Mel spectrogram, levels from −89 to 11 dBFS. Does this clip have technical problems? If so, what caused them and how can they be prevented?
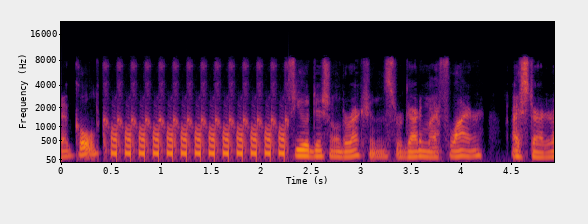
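Yes. There's clock drift between sender and receiver running all the way through. The sender's clock is running about 5% fast, so the receiver's jitter buffer keeps filling up and has to throw audio away to keep up. You'd fix this by having the receiver resample adaptively to match the sender's actual rate.

That drift shows up as repeated timing corrections from 0.11 s to 4.8 s, with speech effectively pushed through at 105% speed. The receiver keeps cutting out short slivers at uneven spacing, so you get little hiccups and a slightly rushed, unsteady rhythm. Smooth, drift-compensating playout instead of hard cuts would make these inaudible.

There's also a broken-record loop from 0.55 s to 2.27 s. A 0.14 s fragment plays back to back twelve times, and whatever should have been heard there is simply gone. It's likely that the player, encoder or stream stalled and kept resending its last buffer. 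A watchdog that detects stalls and outputs silence instead of recycling the buffer would prevent it.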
